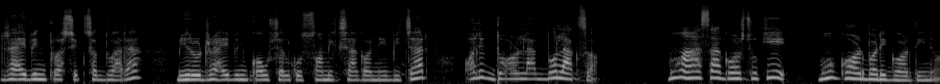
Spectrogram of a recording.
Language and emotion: Nepali, fearful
